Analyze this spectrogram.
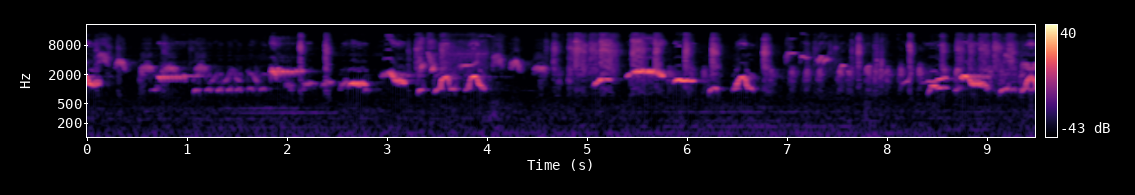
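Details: White-rumped shama of the Batu Kurau strain, singing as it becomes lively again after moulting. Varied clear whistles and slurred notes mix with harsh, buzzy chatter and dry clicking rattles in quick, irregular bursts that rise and fall.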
